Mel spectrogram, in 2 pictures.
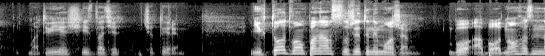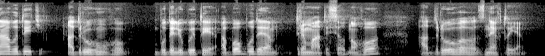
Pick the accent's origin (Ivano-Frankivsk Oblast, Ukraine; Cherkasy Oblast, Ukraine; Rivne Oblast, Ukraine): Rivne Oblast, Ukraine; Stepan; Я сам з Рівненської області. Із Степаня.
